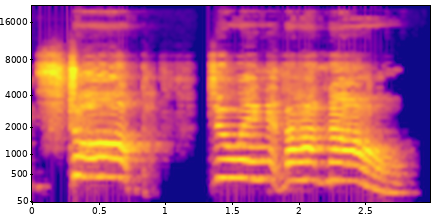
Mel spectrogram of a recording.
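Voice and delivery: slow, loud, high stern command; stern shout. Shown as a demonstration. Teacher demonstrating an exclamation command, slow and loud. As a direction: snap it out like a cross parent. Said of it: "it's the tone".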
